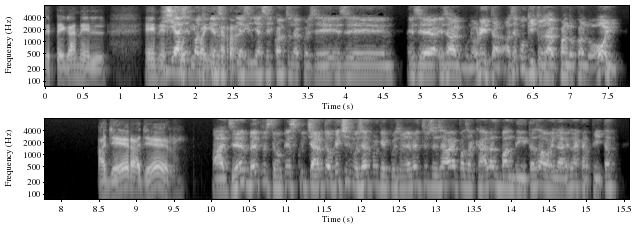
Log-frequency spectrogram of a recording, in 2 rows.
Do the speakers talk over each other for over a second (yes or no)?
yes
